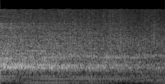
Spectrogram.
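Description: An audience shouting and clapping together, a dense, steady roar of cheers and applause that holds at an even loudness for the whole short stretch, with no single voice standing out, as they welcome a woman coming up to minister.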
